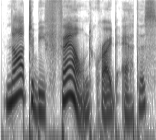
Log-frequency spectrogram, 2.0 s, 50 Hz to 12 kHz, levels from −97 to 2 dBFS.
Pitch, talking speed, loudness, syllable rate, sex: 195 Hz, 185 wpm, -19 LUFS, 3.9 syllables/s, female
